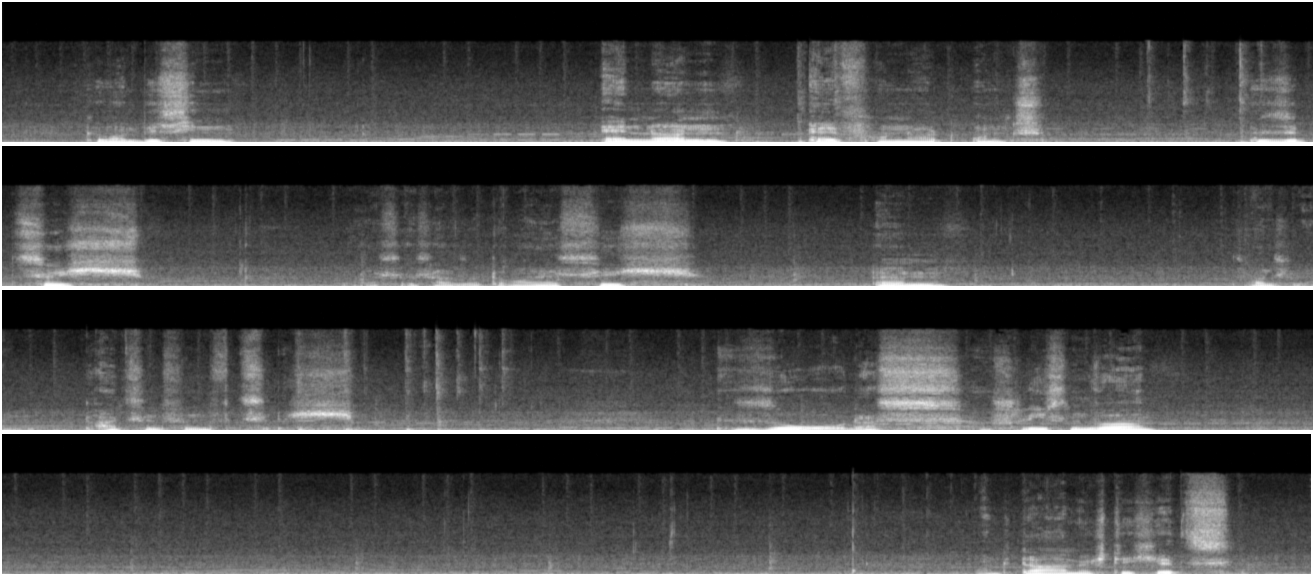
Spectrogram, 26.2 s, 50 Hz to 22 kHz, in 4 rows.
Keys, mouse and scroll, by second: 0.7 click, 2.1 click, 3.9 KP_1, 4.1 KP_1, 5.7 KP_7, 5.9 KP_0, 6.2 KP_Enter, 9.8 click, 14.6 KP_1, 14.8 KP_3, 15.1 KP_5, 15.3 KP_0, 15.5 KP_Enter, 17.9 click, 24.1-25.7 middle drag.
